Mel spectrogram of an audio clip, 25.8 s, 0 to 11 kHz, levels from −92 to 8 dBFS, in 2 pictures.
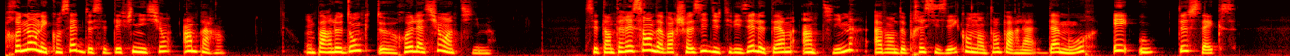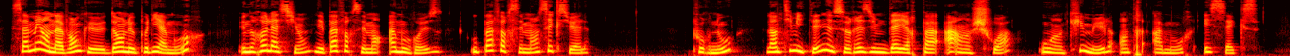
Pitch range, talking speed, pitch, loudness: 220-285 Hz, 165 wpm, 245 Hz, -18 LUFS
